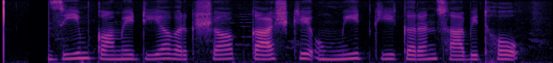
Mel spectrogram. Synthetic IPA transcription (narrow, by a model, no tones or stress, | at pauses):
ziːmkɔːmeːɖijaʋəɾkʃɔːp̚kaːʃkeʔʊmːiːd̪kikɐɾənsaːbɪt̪hoː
